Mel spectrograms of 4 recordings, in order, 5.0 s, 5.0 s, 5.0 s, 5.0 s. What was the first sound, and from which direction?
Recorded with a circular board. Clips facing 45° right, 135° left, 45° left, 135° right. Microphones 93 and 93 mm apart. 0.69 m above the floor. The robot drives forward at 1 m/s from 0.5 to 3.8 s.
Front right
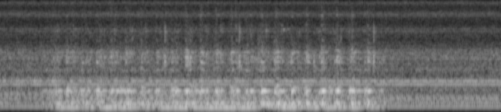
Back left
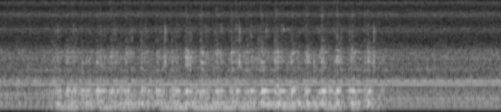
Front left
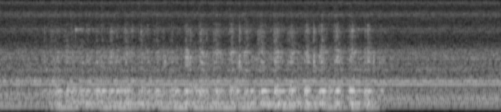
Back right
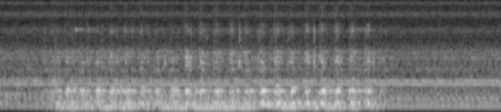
Only background noise.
